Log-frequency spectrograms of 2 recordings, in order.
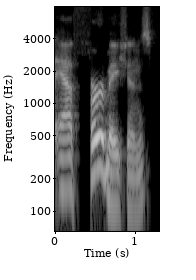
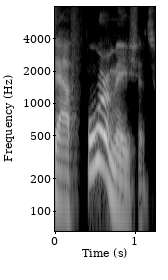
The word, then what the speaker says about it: afformations: holding up here and it's spelled a-f-f-o-r-m-a-t-i-o-n-s so it's not affirmations it's f formations with an o okay and so as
